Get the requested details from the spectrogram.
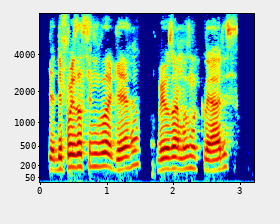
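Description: Dry and close with no echo, the recording carries a man's ordinary speaking voice, fairly high in pitch with ordinary variation, at a moderate pace. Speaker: geography student. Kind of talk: casual chat. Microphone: too quiet.

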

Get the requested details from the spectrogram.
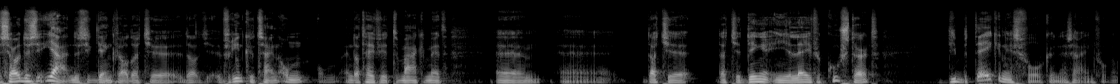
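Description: A plain, everyday voice from a man, fairly low in pitch with ordinary pitch variation, at a moderate pace with big swings in loudness, on a very clean recording with a silent background. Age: 50s. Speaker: songwriter and philosophy student. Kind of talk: casual chat.

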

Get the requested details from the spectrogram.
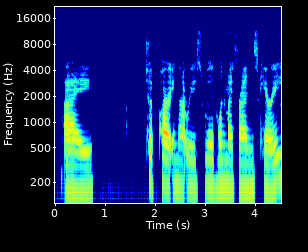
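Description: The voice has an American accent and a monotone, flat intonation, with a dry, close sound and no echo. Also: woman. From US, Massachusetts. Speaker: runner and fitness instructor. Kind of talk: casual interview chat.

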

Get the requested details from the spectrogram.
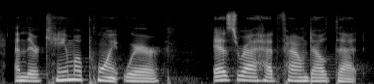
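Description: A woman has a plain, everyday voice at a fairly low pitch with ordinary pitch variation. She talks at a fairly slow pace, and the sound is dry and close with no echo. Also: very clean recording, silent background. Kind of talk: devotional talk with prayer.

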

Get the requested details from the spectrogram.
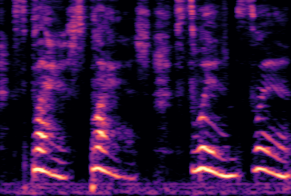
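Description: A woman puts on a high-pitched character voice. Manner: playful, silly.

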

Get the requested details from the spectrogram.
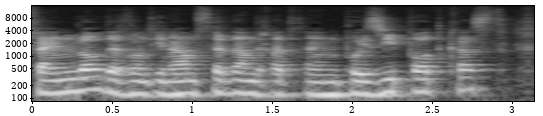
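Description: A man speaks at a medium pitch and a moderate pace in an Italian accent. Audible room echo surrounds his voice. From Sardinia, Italy. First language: Italian (speaking German). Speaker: poetry slam organizer. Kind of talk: casual chat. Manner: halting.

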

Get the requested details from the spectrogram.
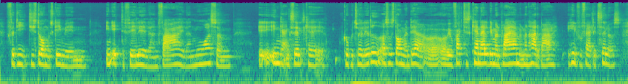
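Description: A woman talks at a moderate pace. Noticeable background noise and audible room echo fill the recording. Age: 30s. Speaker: neuropsychologist. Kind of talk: interview. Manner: halting.

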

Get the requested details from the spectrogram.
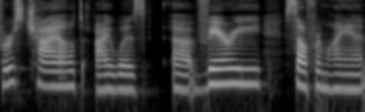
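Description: The recording is very clean with a silent background, carrying a woman's ordinary speaking voice at medium pitch with fairly even intonation. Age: 40s. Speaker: writer and podcast host. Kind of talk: interview.

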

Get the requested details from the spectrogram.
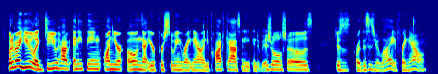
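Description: A woman with an unremarkable speaking voice talks at a moderate pace and medium pitch, using ordinary pitch variation. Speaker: podcast host. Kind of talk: casual chat. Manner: excitable.

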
